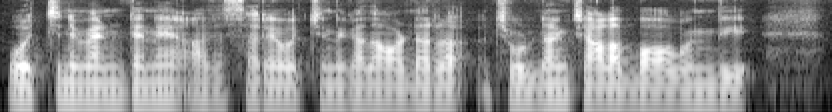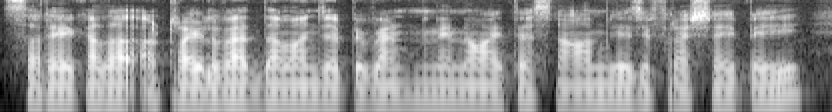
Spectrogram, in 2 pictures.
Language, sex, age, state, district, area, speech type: Telugu, male, 18-30, Andhra Pradesh, Kakinada, rural, spontaneous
